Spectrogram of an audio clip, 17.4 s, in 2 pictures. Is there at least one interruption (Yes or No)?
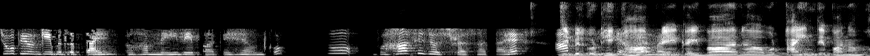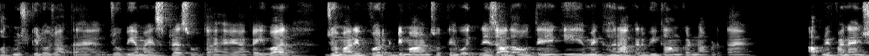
Yes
